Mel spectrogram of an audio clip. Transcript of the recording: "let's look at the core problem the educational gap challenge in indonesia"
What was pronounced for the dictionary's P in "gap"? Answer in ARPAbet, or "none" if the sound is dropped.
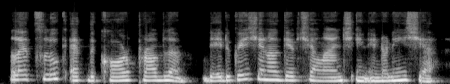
F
